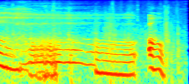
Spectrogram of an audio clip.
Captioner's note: groaning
